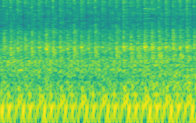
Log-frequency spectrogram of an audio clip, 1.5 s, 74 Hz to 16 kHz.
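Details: Yanmar YM1610 diesel tractor (1979-1981, 942 hours), first start after about 10 years sitting: steady, even diesel clatter at low idle with no misses or knocks; idling smoothly and sounds healthy.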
